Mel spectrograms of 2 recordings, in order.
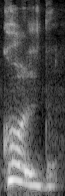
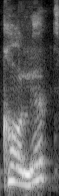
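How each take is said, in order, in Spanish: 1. La terminación es un sonido 'd' corto. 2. La terminación se pronuncia como una sílaba 'ed' separada. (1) "yo esa ed la voy a pronunciar como una D" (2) "en lugar de decir called"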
